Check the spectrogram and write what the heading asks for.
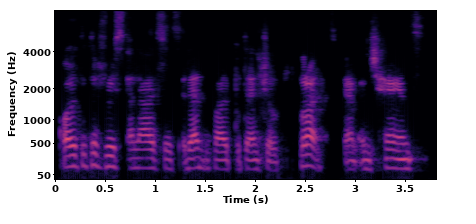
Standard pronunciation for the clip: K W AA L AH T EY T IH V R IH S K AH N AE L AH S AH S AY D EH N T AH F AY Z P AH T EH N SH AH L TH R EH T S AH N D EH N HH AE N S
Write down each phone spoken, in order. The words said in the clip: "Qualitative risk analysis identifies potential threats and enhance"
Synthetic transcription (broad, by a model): K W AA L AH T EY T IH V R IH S AH N AE L AH S AH S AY D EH N T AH F AY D P AH T EH N SH AH L F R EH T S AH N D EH N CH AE N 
